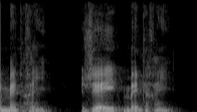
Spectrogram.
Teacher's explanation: you stress the last syllable rather than the first syllable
